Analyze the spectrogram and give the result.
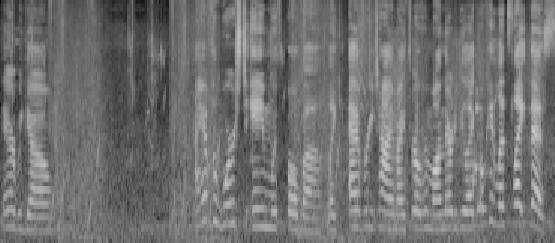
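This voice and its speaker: A woman's voice: on the high side, moderate pace, noisy background. A young woman giving casual, playful, chatty live commentary as she plays a video game. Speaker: game streamer. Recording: loud game music behind voice. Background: video game music and combat sounds.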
